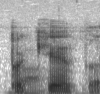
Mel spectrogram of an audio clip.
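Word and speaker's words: Paquetá: How do you pronounce his name? Is it Paqueta? – I would say Paqueta. – Paqueta, okay.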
